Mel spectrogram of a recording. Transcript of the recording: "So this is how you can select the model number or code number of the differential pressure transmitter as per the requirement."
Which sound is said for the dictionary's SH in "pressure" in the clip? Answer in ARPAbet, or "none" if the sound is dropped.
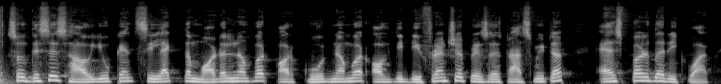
S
